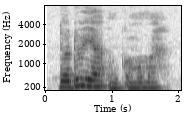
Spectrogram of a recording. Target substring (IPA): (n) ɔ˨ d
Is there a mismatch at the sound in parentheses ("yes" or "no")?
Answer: yes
